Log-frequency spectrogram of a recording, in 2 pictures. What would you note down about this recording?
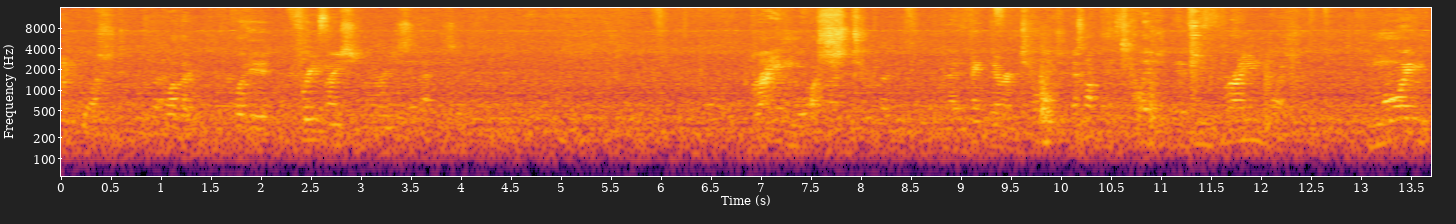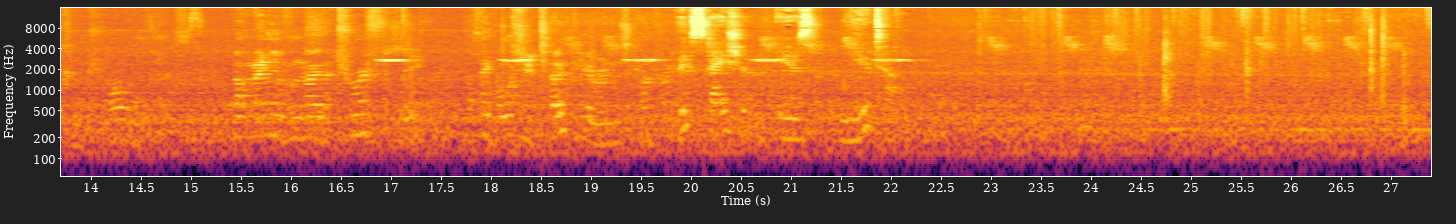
conspiracy ramblings from a fellow commuter on the train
